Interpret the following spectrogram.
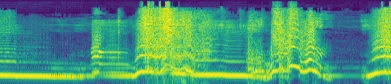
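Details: Dogs howling and singing along with music: long sustained tonal howls that waver and rise in pitch, several voices overlapping in bursts, then a brief lull before another rising howl.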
